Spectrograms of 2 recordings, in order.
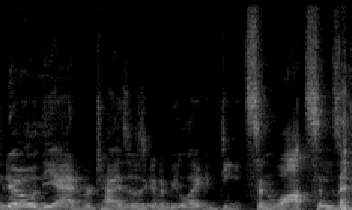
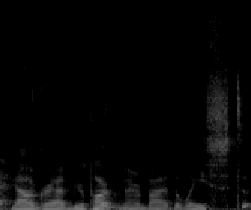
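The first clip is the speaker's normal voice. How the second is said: low, slow, smooth late-night DJ delivery; 4 semitones lower, 10 dB quieter than usual. Imitating a slow, sensual announcer from a video: imitating slow late-night radio voice. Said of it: "late night radio".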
